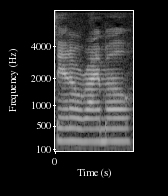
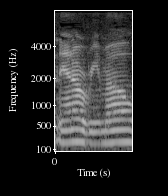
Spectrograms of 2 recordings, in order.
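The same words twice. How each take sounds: First: The 'Wri' part sounds like the word 'write'. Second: The 'Wri' part does not sound like 'write'. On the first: The syllable matches the word it stands for. "since W R I is supposed to stand for write, I'm thinking it's pronounced NaNoWriMo" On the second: This is how many people say it. "a lot of people pronounce it NaNoWriMo, which I think sounds a lot better"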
